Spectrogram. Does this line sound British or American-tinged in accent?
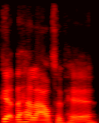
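British. The line is said in a steady British accent. "he says"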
